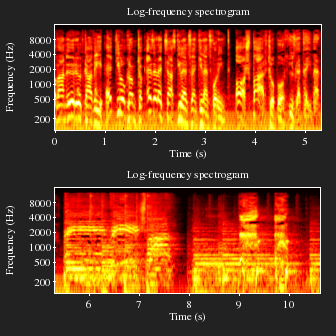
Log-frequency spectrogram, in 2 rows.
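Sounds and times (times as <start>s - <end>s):
speech: 0.0s - 5.9s, 7.0s - 8.2s
steady low hum: 0.0s - 10.6s
person coughing: 9.0s - 10.2s
throat clearing: 9.0s - 10.2s.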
